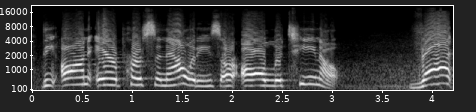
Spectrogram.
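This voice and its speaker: With noticeable background noise behind her, a woman with an American accent speaks in a raised, projected voice at a fairly slow pace with lively intonation. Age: 60s. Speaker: activist, nonprofit executive director. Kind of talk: heated debate.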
